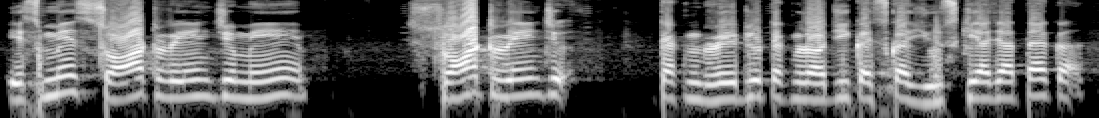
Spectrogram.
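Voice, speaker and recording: High-voiced male teacher explaining slowly. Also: fairly even intonation, poor audio. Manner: explains slowly, reads English text then repeats in Hindi; checks understanding often. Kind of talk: online class lesson.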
